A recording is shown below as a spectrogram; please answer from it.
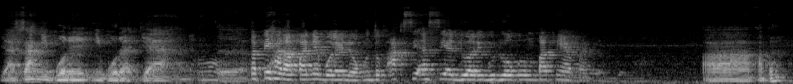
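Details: Adult interviewer; Ordinary speech.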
